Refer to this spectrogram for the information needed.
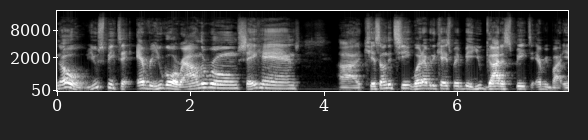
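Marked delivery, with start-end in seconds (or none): none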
